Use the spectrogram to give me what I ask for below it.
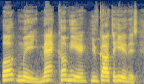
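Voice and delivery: usual speaking voice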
